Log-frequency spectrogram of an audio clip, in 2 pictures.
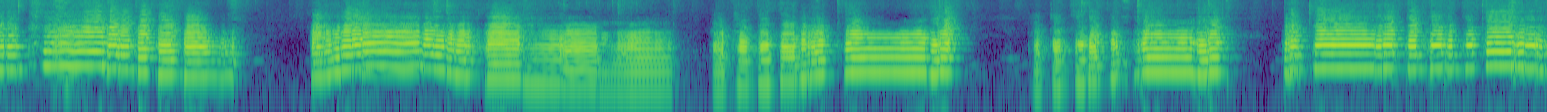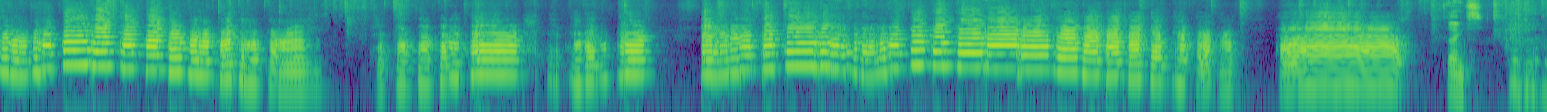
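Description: Unaccompanied trumpet playing a melody from sheet music, in phrases of two to five seconds with short breaks for breath between them. The last phrase ends on a low held note just before the end.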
